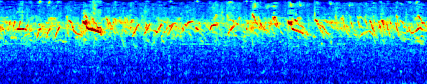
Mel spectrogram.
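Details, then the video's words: Oriental white-eyes twittering together, as a lure to prompt another bird to sing: a steady wash of high, quick chirps from many birds, with a few louder, clearer whistled notes standing out. "PANCINGAN BURUNG PLECI BAHAN & OBYOKAN CEPET RESPON BUNYI"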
